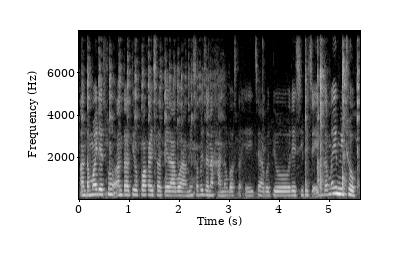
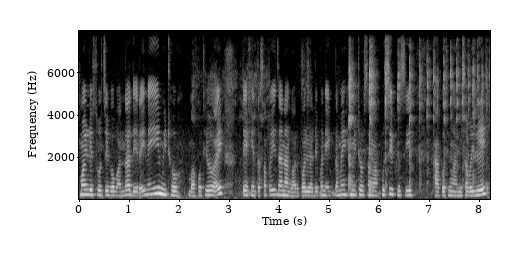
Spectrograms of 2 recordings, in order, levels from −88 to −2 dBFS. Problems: constant background noise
